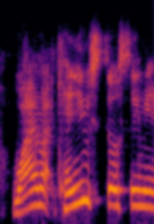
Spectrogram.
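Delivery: ordinary talk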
